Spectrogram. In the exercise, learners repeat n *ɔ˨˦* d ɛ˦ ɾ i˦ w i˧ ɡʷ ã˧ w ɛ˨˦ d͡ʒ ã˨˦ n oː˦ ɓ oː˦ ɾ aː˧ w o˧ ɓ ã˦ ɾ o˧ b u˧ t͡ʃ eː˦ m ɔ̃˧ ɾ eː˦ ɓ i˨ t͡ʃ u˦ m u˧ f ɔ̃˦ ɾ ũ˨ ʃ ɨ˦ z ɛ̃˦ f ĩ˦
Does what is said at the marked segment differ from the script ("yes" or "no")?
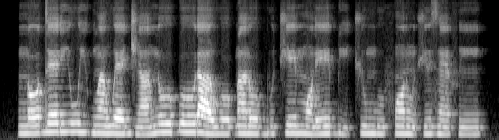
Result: no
